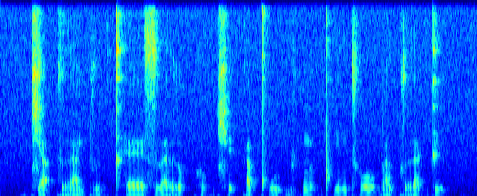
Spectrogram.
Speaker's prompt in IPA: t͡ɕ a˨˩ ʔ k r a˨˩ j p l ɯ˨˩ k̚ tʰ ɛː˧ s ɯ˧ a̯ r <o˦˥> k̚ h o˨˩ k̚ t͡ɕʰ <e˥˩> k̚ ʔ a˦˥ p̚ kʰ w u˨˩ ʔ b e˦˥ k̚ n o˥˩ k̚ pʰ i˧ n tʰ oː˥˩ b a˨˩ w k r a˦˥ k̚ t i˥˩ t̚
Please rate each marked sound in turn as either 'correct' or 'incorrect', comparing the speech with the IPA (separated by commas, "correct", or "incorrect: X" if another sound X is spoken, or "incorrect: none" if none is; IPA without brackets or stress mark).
correct, correct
